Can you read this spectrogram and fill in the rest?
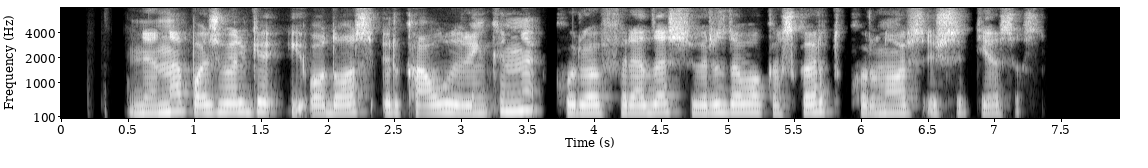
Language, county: Lithuanian, Vilnius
